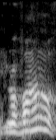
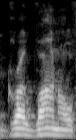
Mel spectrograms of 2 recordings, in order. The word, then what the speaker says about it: Gravano: Gambino family along with oh you said it right the gravano family Sammy Sammy gravano would actually make you think it was the grovano family I don't know why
